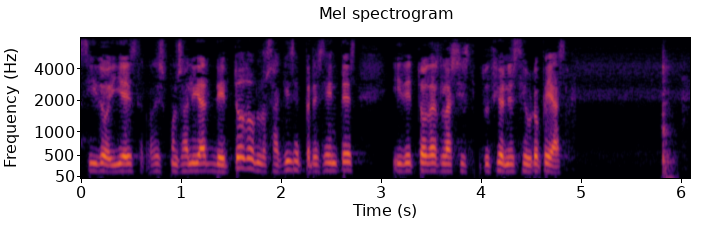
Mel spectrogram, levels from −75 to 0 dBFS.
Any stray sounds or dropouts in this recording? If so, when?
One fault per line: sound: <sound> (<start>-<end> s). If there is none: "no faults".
sound: dropout (3.9-4.0 s)
sound: thud (5.8-6.0 s)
